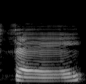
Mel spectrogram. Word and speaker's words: fe: or without an H when they take the dot out it becomes Fe or Fe with an F or pH it sometimes can be written p h a y or f-a-y or f e y they make it all different but it's going to be the F sound or the ph sound like Phyllis all you need to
